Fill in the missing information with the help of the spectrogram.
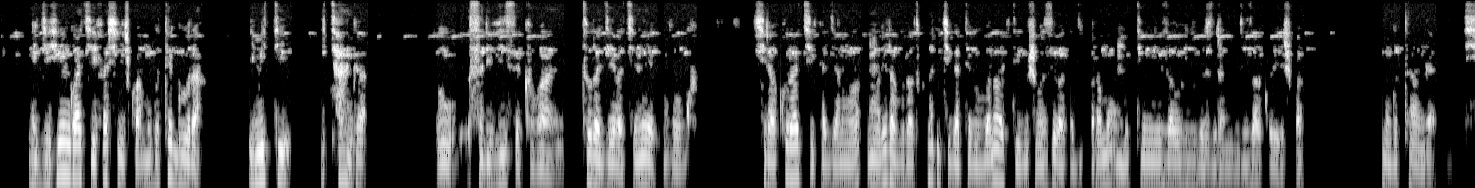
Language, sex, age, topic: Kinyarwanda, male, 18-24, health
